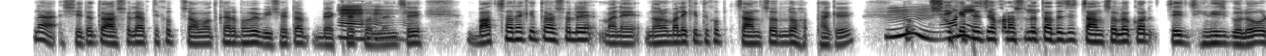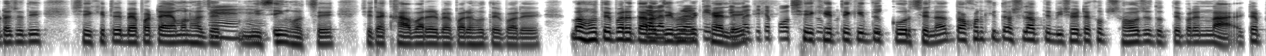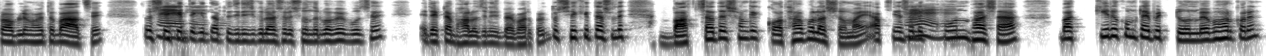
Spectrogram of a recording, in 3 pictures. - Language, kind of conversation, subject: Bengali, podcast, বাচ্চাদের আবেগ বুঝতে আপনি কীভাবে তাদের সঙ্গে কথা বলেন?
- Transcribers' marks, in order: in English: "normally"; in English: "missing"; tapping; other background noise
